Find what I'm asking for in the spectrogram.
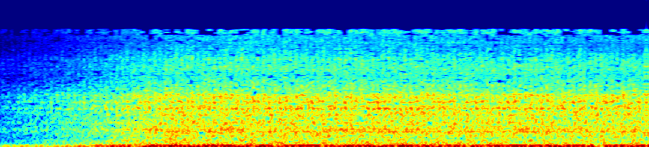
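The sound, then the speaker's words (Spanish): A truck engine idles as the truck arrives. Its low rumble swells over the first second, then holds loud and steady to the end. “Ah, mira, si está aquí el camión.”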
